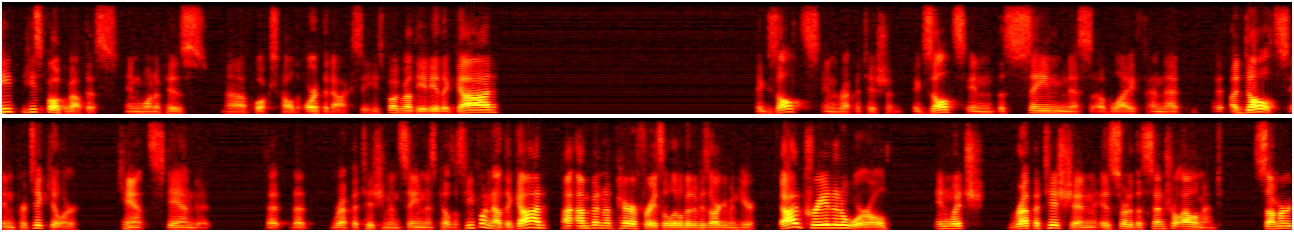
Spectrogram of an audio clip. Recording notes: was preached at Grace of God Lutheran on October 15, 2023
